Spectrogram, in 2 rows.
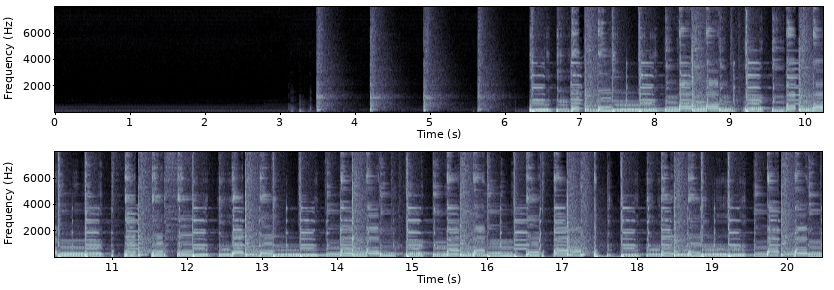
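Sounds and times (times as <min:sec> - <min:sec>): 
practice music track: 0:06.3 - 0:20.4.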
